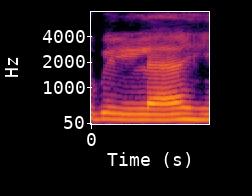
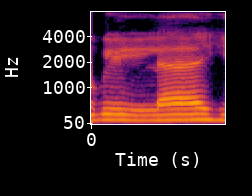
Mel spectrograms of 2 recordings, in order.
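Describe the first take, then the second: The two takes are said the same way.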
